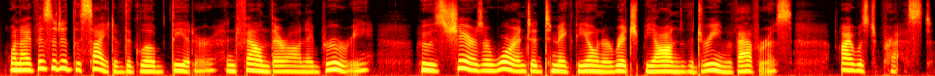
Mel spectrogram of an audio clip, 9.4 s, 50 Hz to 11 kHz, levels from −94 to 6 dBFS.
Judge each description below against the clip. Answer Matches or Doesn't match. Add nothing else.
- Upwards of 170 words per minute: Matches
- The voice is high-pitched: Matches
